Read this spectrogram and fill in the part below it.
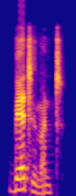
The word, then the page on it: betterment: Indian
